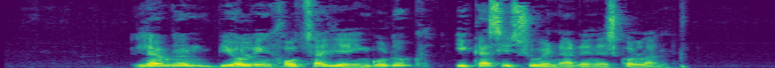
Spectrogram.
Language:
Basque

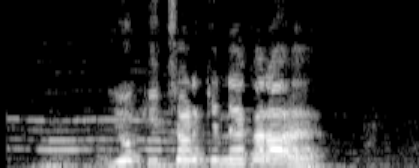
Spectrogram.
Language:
Sansi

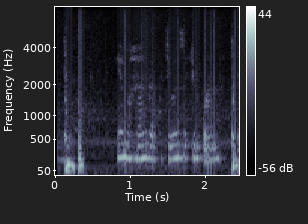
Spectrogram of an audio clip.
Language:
Kinyarwanda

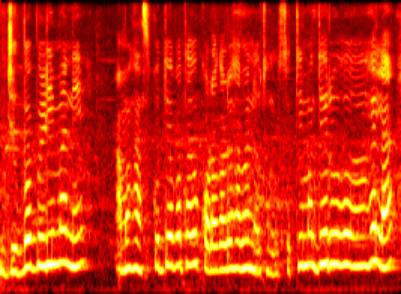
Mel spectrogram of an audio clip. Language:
Odia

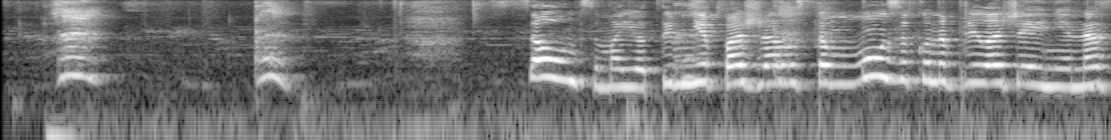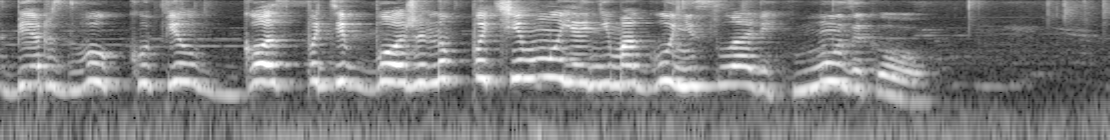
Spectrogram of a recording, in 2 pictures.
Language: Russian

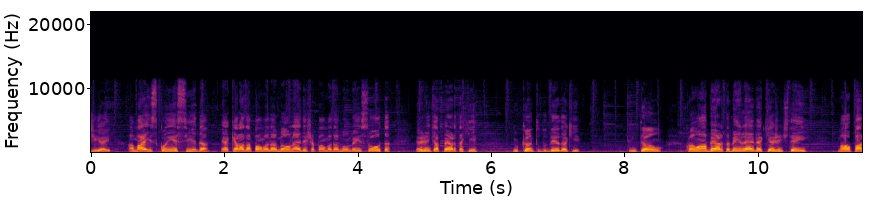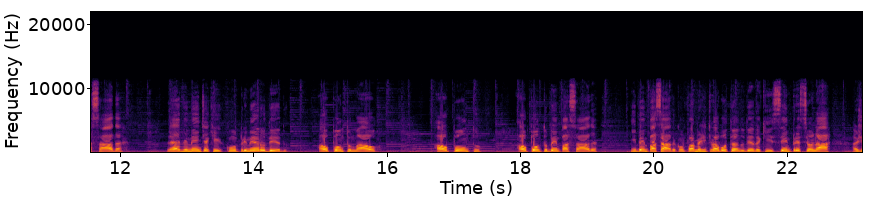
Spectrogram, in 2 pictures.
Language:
Portuguese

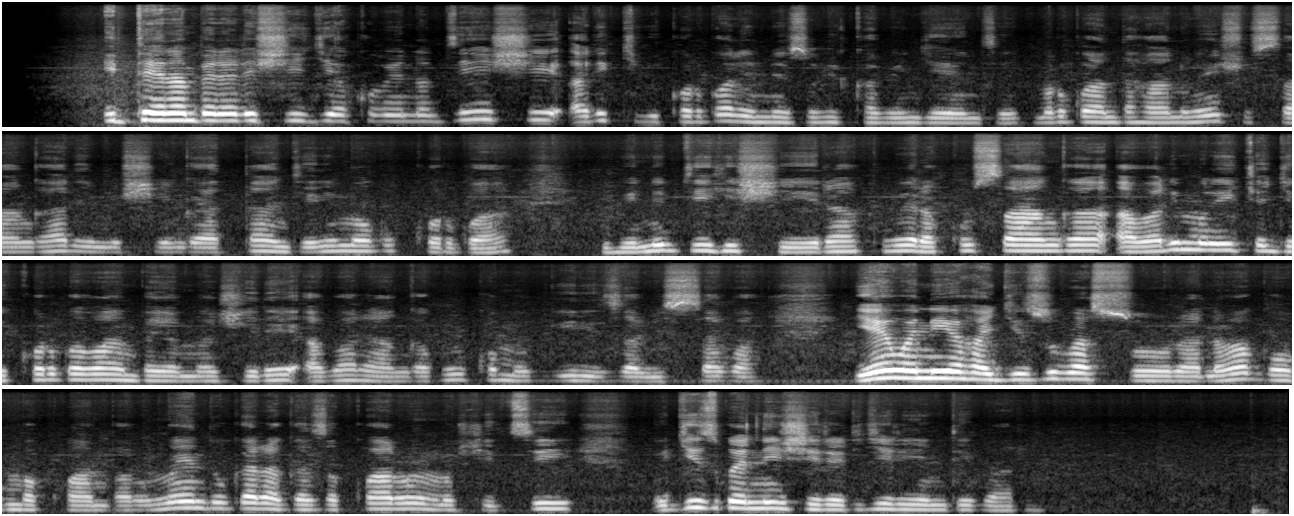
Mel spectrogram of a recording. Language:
Kinyarwanda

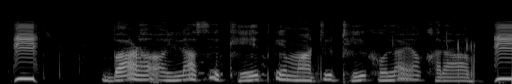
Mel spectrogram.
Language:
Bhojpuri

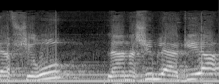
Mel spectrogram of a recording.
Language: Hebrew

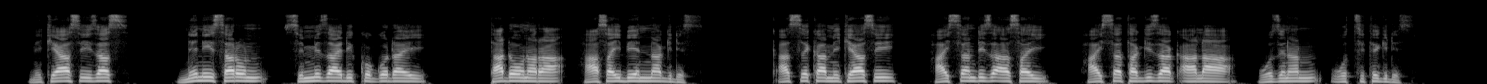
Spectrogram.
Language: Gamo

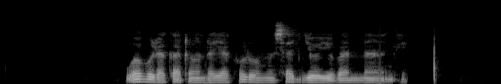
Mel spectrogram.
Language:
Ganda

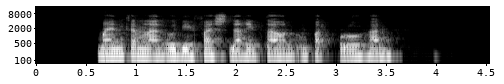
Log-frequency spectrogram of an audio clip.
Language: Indonesian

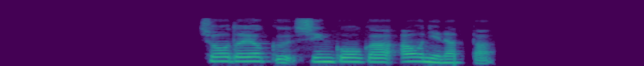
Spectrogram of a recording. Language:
Japanese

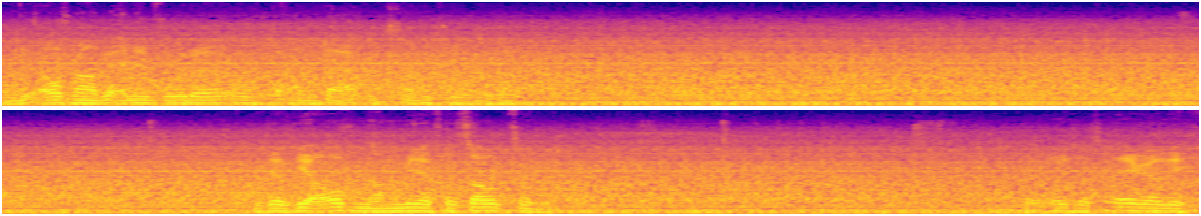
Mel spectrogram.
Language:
German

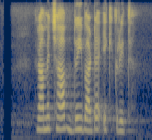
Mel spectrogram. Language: Nepali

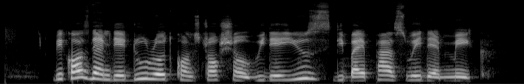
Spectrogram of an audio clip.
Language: Nigerian Pidgin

